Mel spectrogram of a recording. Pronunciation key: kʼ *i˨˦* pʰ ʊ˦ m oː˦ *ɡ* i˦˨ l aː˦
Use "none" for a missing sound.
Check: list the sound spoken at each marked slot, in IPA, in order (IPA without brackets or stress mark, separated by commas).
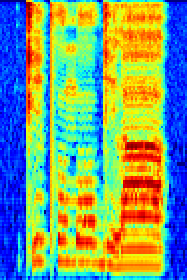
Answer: i˦, ɡ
